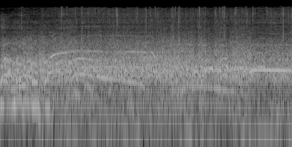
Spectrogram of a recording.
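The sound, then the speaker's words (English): A large crowd cheers and applauds steadily for a band, with scattered clapping and overlapping shouts and whoops forming a dense, continuous roar throughout. “All right, so …, and the crowd goes crazy.”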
